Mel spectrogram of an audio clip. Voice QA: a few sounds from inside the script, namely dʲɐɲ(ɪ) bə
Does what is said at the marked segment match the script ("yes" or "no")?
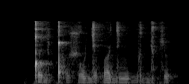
yes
